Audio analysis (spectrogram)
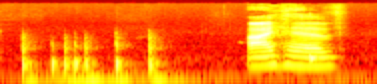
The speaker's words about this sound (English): Knock on wood.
